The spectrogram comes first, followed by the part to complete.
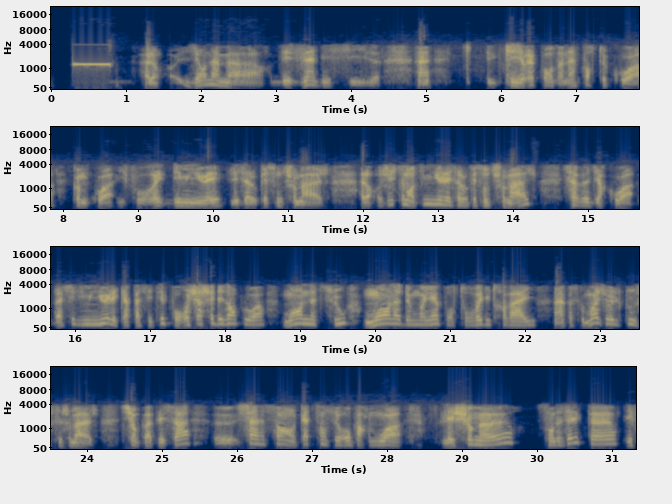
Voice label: Assurance chomage repondeur

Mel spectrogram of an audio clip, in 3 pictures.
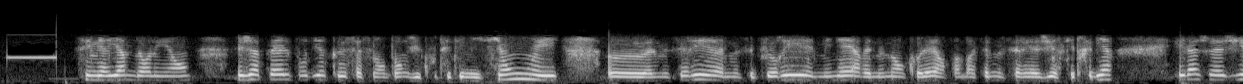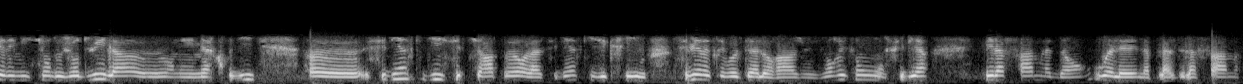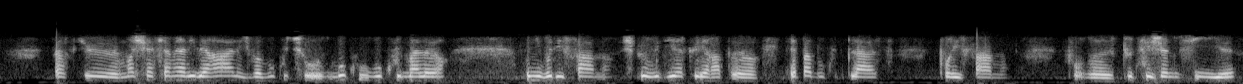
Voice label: repondeur; Le rap et les femmes

